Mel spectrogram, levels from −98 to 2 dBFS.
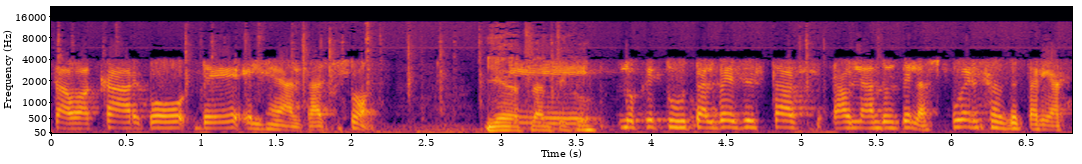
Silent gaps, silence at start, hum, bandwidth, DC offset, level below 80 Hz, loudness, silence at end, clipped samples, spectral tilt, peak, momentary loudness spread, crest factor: none; 0 s; none; 13.5 kHz; under 0.1%; -46 dBFS; -18 LUFS; 0 s; under 0.1%; -4 dB/octave; -2 dBFS; 5 LU; 16 dB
